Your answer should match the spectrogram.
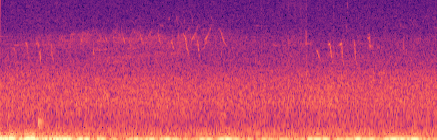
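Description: Outdoor river ambience: wind rumbles unevenly on the microphone, loudest at the start, with clusters of faint, quick, high bird chirps.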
